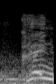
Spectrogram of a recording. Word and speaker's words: Crane: Crane rhymes with train and brain and sane and grain and rain and plane and the other kind of plane and...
